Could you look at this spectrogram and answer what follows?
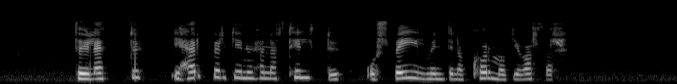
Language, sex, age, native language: Icelandic, female, 20-29, Icelandic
